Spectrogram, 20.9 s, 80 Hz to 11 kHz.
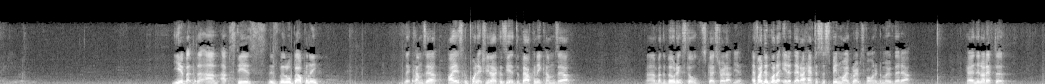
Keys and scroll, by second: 0.3 Escape, 1.0 Tab, 9.4 Escape, 10.3 F3, 13.3 Home, 18.8 Escape.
